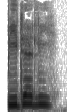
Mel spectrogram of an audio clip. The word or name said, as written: bitterlig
